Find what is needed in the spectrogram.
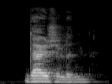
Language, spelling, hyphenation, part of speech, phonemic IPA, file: Dutch, duizelen, dui‧ze‧len, verb, /ˈdœy̯zələ(n)/, Nl-duizelen.ogg
- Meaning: to be/make dizzy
